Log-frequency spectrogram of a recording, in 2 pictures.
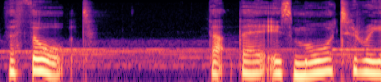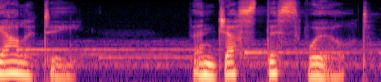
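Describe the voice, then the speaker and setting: A woman acts a gentle, protective female therapist in an ASMR roleplay. She speaks slowly at a medium pitch, earnest and deliberate, with some music underneath. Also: steady tone, close to an everyday voice. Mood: tender, reassuring. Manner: soothing, earnest, deliberate with pauses. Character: gentle, protective female visualization therapist guarding imagined minds. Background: background music.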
